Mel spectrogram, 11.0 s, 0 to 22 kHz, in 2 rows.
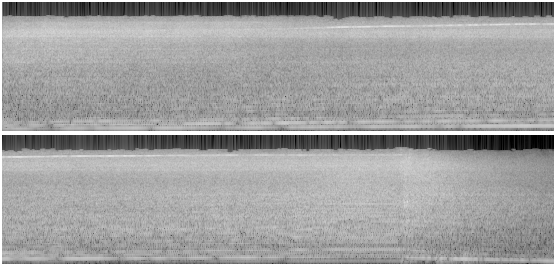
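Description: Turbocharged Honda H23A1 four-cylinder doing a full-throttle dyno pull. The revs climb steadily for about nine and a half seconds with a thin high whine rising alongside them. Near the end the throttle closes: there is a short rush of air, likely from the blow-off valve, and the revs fall away quickly.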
